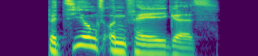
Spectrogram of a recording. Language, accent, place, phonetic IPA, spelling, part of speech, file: German, Germany, Berlin, [bəˈt͡siːʊŋsˌʔʊnfɛːɪɡəs], beziehungsunfähiges, adjective, De-beziehungsunfähiges.ogg
- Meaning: strong/mixed nominative/accusative neuter singular of beziehungsunfähig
